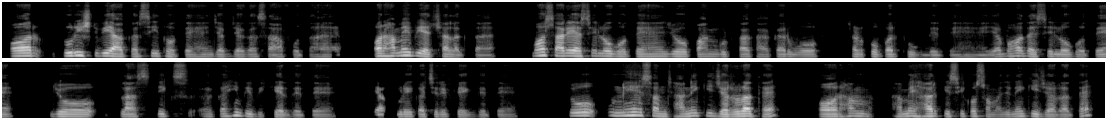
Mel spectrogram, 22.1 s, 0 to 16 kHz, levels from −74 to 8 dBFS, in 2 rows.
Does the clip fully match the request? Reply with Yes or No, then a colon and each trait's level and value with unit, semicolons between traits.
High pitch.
No: medium, 140 Hz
